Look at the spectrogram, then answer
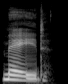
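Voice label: "made", American English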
